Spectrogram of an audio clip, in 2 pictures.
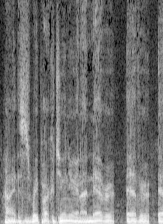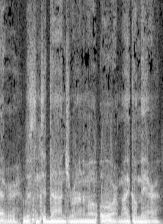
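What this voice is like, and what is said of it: Slightly hoarse voice. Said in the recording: “He sounded a little hoarse there.”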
